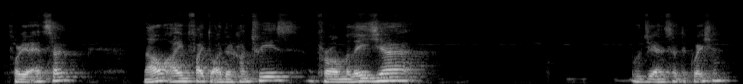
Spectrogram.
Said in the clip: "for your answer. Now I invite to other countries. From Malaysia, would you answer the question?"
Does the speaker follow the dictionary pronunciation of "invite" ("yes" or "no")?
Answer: no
